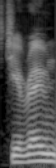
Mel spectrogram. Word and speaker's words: Jeroen: It's Jeroen Tell from the Maniacs of Noise.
